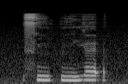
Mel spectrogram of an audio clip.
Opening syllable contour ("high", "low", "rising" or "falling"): low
